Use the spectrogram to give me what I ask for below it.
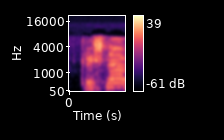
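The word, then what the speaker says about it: Kṛṣṇā: Krishna with a long syllable, Dirgham. That means it refers to Draupadi.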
